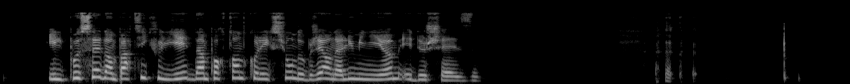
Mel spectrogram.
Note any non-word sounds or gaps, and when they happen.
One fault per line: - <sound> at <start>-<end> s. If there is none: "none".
- laugh at 6.2-7.0 s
